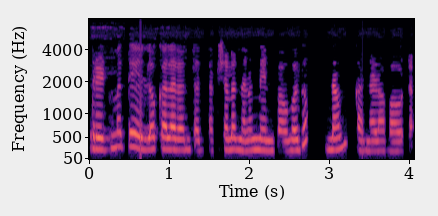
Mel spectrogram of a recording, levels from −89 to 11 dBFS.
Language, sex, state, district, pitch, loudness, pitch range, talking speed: Kannada, female, Karnataka, Mysore, 230 Hz, -29 LUFS, 215-245 Hz, 175 wpm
